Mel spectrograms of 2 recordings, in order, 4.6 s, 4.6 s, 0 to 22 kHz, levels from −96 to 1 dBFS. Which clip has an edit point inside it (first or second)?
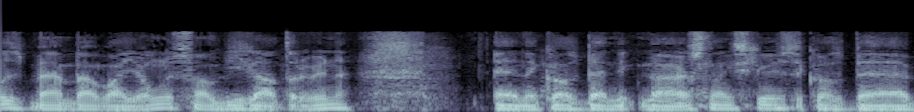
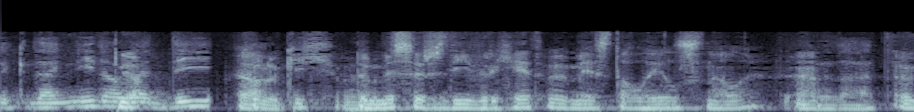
second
